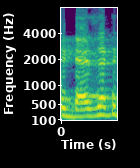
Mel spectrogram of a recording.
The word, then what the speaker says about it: dessert: ये वाला, पर प्रोनाउंसिएशन डिफरेंट है। स का साउंड मैंने बढ़ा दिया, डिजर्ट, डेजर्ट, डेजर्ट, डेजर्ट।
